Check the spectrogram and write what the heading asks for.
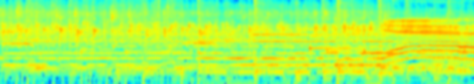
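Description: A church audience claps steadily throughout to encourage a woman as she comes on, a dense patter of applause layered over sustained musical tones, with a rising whoop breaking through near the end.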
